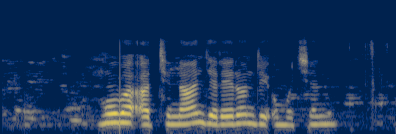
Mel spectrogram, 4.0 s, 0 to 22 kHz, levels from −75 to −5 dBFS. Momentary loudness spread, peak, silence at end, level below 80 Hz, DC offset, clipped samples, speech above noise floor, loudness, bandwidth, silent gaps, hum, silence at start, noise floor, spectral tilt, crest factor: 24 LU; -6 dBFS; 0.1 s; -68 dBFS; under 0.1%; under 0.1%; 23 dB; -23 LUFS; 7.8 kHz; none; none; 0.15 s; -45 dBFS; -6 dB/octave; 18 dB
